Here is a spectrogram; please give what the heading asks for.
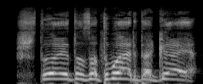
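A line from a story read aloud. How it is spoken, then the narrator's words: Yelling survivor. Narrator (Russian): заорал один из выживших вольных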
